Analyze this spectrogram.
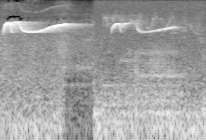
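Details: Loud, clear Eastern wood pewee whistles: a long slurred note sliding downward, a brief pause, then another high note easing down into a lingering, slightly wavering tone; little else audible.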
